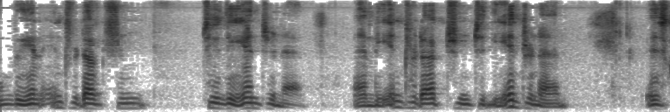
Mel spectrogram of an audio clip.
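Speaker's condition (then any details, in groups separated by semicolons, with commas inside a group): Cerebral palsy; stiff muscles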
